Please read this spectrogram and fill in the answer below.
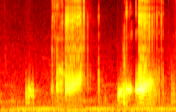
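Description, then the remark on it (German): A voice imitates farting with the mouth: a few sputtering, buzzy raspberry bursts, two of them longer and louder, with no speech. “Also, by the way, ich furze jetzt nicht, sondern ich mache das alles mit meinem Mund.”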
